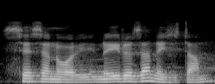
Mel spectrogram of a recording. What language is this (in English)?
Bodo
